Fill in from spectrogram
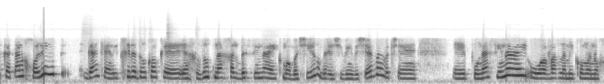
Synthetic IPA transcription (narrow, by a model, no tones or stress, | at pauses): katanχo̞litɡamkenitχiladiʁko̞keaχzutnaχalbesinajkmo̞baʃiʁbe̞ʃivimveʃevavekʃe̞ | punasinajuavaʁlamikomanoχ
